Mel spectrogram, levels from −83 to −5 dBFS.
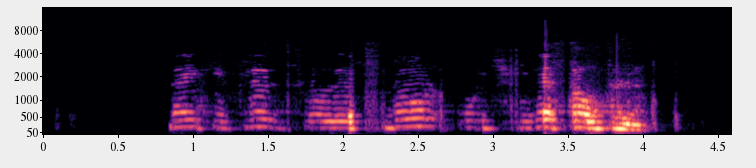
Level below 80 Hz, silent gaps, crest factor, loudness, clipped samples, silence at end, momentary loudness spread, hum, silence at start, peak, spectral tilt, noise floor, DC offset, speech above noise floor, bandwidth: -64 dBFS; none; 20 dB; -17 LUFS; under 0.1%; 0.55 s; 26 LU; none; 0.85 s; 0 dBFS; -11.5 dB/octave; under -90 dBFS; under 0.1%; over 72 dB; 4.1 kHz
